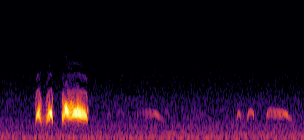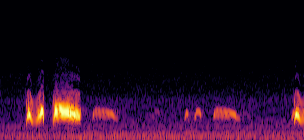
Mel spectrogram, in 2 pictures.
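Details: Spotted dove used as a lure, repeating its phrase roughly every four and a half seconds: doubled short note, long mellow coo, then several soft, quieter trailing coos.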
